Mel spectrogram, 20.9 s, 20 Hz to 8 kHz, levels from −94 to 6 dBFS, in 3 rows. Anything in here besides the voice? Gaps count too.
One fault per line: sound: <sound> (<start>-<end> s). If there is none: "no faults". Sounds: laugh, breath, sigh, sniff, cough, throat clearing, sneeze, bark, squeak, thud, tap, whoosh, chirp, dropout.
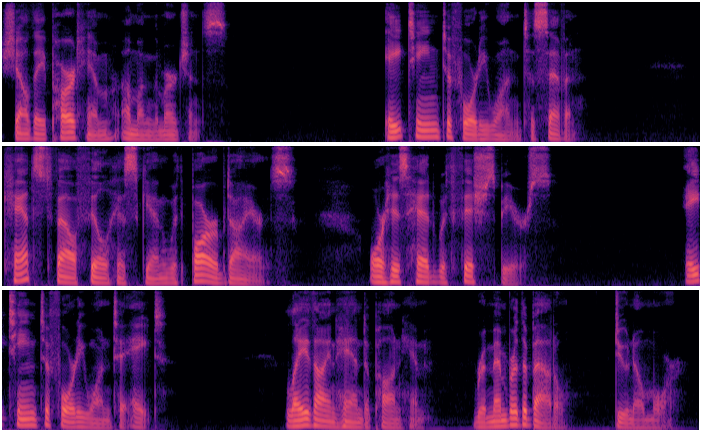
no faults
